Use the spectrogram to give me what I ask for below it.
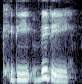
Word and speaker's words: Quidi Vidi: from where I'm staying is a place called Quidi Vidi. It's spelt Quidi, Quidi, sort of a Latin type spelling.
